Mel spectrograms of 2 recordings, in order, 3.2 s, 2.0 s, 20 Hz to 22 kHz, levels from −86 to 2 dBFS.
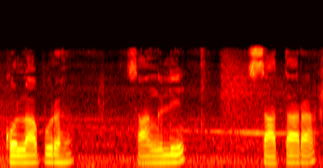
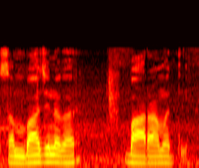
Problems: background sounds at intervals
